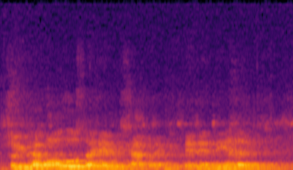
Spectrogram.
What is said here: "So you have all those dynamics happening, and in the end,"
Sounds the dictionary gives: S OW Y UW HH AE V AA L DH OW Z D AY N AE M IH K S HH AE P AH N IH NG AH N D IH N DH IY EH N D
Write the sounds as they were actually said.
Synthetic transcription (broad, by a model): S OW Y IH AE V AA L DH OW Z D AY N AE M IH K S HH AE P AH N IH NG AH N IH N DH IY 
